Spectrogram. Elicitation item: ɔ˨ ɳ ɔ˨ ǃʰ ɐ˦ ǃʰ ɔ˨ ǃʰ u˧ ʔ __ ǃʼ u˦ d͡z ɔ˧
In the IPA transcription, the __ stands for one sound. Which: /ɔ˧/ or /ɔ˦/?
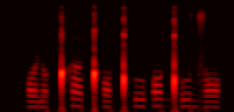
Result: ɔ˦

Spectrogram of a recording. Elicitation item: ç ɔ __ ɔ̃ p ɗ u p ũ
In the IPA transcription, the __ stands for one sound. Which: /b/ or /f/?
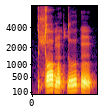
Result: b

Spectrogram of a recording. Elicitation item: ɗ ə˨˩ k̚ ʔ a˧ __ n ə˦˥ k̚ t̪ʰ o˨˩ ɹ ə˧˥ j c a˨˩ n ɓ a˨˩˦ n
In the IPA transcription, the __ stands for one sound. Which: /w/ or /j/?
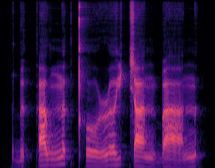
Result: w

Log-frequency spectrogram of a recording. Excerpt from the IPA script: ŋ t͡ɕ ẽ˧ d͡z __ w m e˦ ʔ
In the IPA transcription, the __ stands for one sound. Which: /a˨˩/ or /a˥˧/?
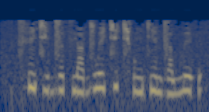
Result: a˨˩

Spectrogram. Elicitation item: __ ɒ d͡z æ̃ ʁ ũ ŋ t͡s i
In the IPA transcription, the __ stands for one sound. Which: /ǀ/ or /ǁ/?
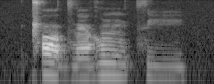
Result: ǁ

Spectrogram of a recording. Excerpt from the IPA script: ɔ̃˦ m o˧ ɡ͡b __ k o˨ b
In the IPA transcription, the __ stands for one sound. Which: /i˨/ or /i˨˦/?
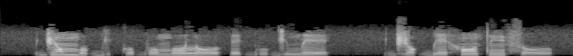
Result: i˨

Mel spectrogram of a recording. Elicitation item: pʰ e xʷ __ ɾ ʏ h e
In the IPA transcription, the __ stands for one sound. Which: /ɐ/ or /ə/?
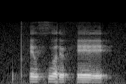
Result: ɐ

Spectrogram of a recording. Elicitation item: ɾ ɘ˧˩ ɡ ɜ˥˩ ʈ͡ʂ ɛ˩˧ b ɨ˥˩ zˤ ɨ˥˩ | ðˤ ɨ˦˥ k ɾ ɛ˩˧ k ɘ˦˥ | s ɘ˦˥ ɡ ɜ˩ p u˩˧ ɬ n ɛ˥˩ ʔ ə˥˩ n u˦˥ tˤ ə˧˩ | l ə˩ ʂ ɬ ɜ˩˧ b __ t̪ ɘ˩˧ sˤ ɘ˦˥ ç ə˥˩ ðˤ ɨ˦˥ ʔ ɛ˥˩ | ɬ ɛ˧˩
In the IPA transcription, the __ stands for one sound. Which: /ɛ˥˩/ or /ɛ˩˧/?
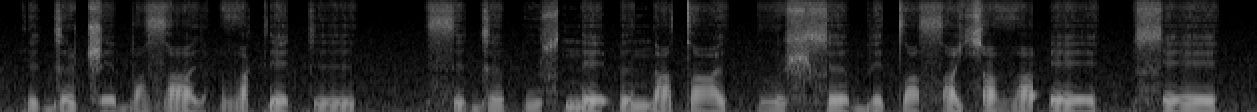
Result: ɛ˩˧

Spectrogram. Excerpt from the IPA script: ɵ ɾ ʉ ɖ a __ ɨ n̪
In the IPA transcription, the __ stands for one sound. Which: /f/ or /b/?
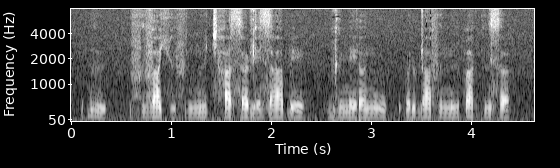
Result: f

